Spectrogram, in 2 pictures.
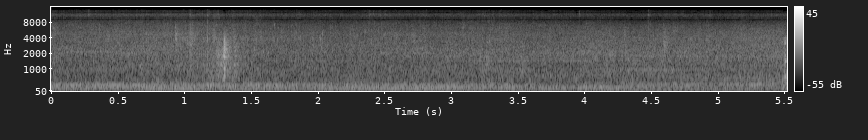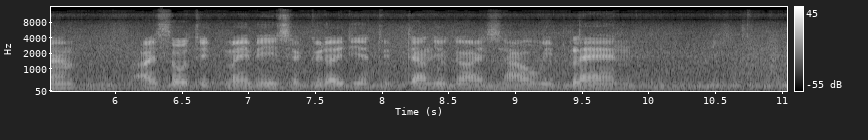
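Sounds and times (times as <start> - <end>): steady low drone: 0.0 - 11.0
water noise: 0.0 - 11.0
wind: 0.0 - 11.0.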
